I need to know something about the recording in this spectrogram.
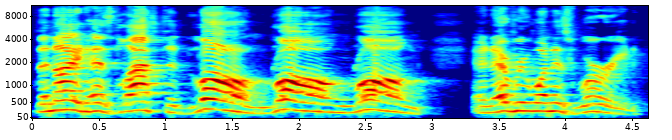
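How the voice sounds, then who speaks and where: A woman voicing a commanding lion king in a storybook, loud, solemn, deliberate and declamatory. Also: a little high. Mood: stern, solemn. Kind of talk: animated storybook character reading.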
